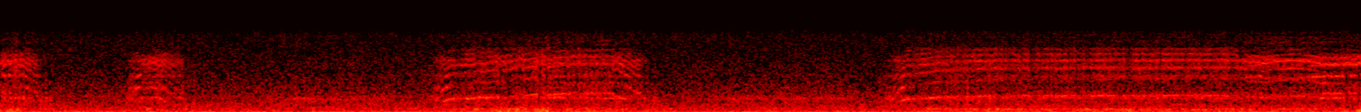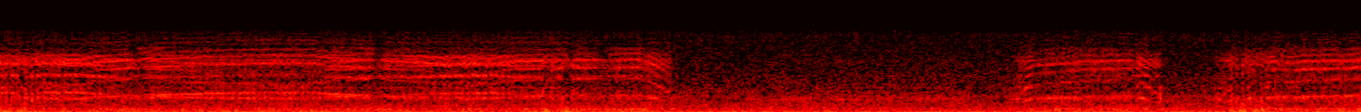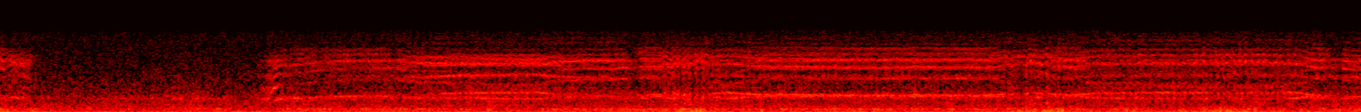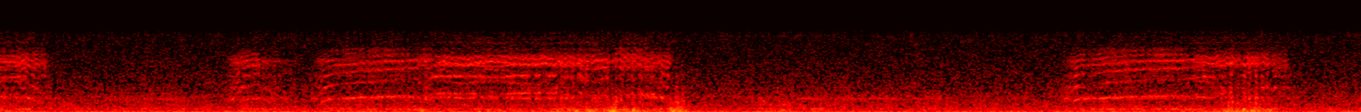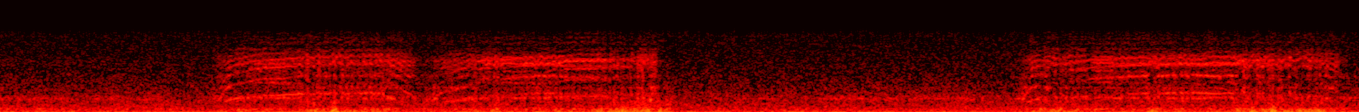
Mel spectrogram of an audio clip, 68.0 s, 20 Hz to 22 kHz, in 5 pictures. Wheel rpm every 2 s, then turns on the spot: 40, 20, 110, 30, 90, 160, 160, 160, 160, 150, 30, 30, 80, 100, 30, 140, 160, 160, 160, 160, 80, 30, 130, 110, 10, 50, 110, 20, 110, 120, 80, 20, 100, 130.
6-8 20-22 26-28 40-42 48-50 52-56 60-64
